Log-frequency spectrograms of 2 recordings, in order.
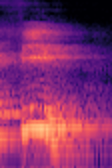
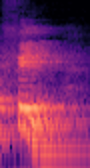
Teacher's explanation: FEEL आ रहा है तो बोलेंगे फील, स्वर लंबा जाएगा, फील। लेकिन अगर FILL है तो फिल।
